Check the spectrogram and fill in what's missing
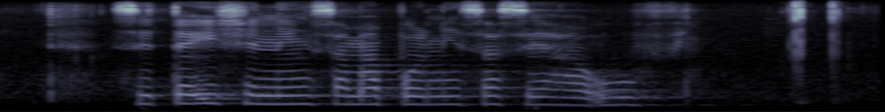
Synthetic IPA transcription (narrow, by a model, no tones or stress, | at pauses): sɪtʼeiʃineŋ̩samapʼonisasɪɦaʔuːfi̥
